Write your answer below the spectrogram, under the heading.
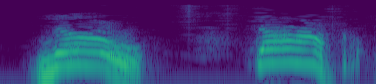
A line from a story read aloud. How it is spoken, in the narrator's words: they screamed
